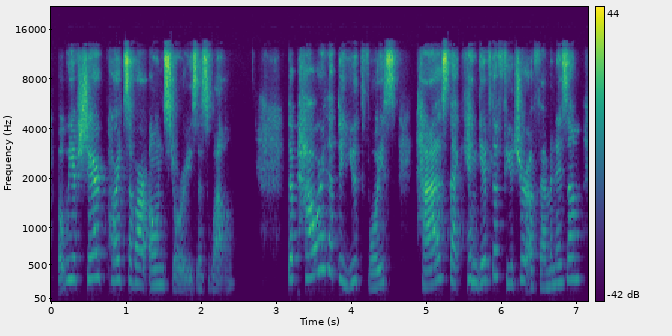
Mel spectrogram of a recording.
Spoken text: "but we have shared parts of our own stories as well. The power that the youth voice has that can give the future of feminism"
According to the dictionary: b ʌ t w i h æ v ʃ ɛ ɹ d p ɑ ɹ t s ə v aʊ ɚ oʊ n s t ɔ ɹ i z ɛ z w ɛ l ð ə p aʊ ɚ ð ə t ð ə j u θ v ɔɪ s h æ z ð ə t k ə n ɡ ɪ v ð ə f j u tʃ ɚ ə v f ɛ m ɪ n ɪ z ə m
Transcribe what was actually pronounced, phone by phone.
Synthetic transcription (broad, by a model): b ʌ t w i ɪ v ʃ ɛ ɹ d p ɑ ɹ t s ə v aʊ ɚ oʊ n s t ɔ ɹ i z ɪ z w ɛ l ð ə p aʊ ɚ ð ə t ð ə j u θ v ɔɪ s h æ z ð ə t k ə n ɡ ɪ v ð ə f j u tʃ ɚ ə v f ɛ m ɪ n ɪ z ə m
